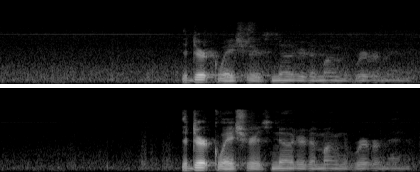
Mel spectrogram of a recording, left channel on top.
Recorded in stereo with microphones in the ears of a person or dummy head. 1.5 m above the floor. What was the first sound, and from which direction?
A man speaking, 70° right (ahead or behind).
